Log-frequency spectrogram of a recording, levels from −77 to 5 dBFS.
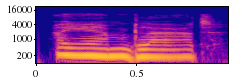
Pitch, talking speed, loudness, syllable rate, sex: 195 Hz, 190 wpm, -12 LUFS, 4.0 syllables/s, female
